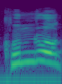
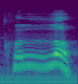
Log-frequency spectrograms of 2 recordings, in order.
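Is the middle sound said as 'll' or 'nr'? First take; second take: nr; ll. First: The middle is said with 'n' then 'r'. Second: The middle is said as a double 'l'. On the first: The speaker calls it wrong. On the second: The speaker calls it right.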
